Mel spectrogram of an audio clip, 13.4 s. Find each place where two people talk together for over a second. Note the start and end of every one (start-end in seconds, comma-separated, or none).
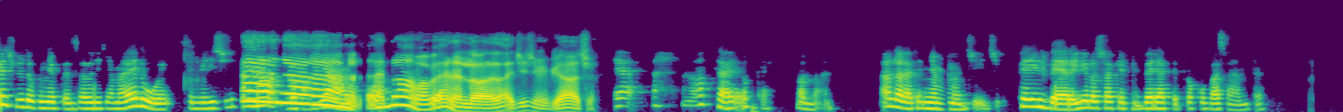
2.4-3.9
